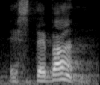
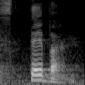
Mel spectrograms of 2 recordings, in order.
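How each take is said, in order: First: The stress is not on the second-to-last syllable. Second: The stress is on the second-to-last syllable. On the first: The speaker calls it wrong. "I hear people on television ... saying" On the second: The speaker calls it right. "next to last syllable that is emphasized"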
